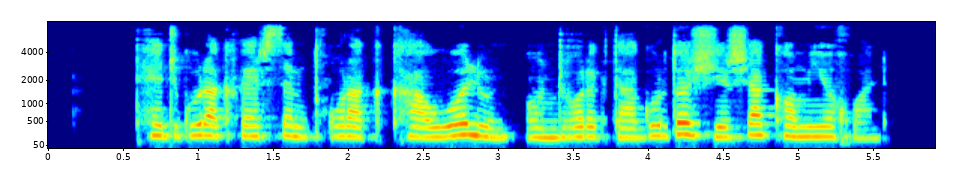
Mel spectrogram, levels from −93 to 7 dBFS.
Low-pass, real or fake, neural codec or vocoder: 7.2 kHz; real; none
